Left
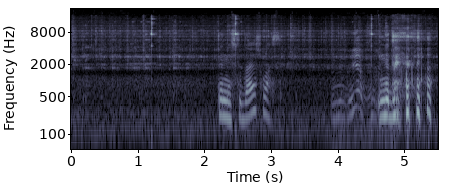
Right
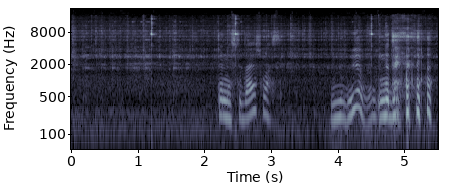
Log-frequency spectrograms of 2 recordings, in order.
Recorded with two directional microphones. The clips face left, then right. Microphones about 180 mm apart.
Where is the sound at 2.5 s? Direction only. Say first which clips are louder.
Right 1 dB; centre (ahead or behind).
